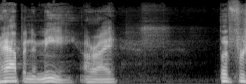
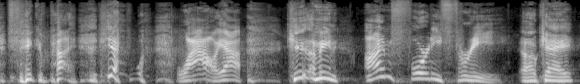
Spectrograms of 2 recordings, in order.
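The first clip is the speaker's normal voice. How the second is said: amazed; 4 semitones higher, 3 dB louder than usual. Real, not acted. Pastor marvels, laughing.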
